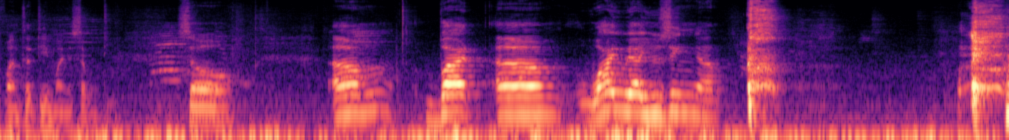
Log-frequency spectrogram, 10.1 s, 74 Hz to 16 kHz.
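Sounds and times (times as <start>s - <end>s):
man coughing: 7.5s - 7.8s, 9.6s - 10.0s.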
